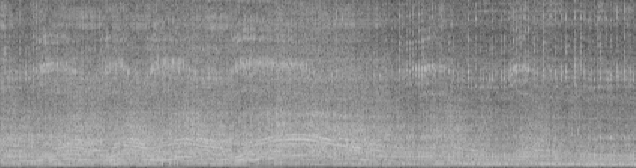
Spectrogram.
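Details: Small engine on an earth auger that started hard and died when revved, after carburetor replaced with a sprayer-type carb: now buzzes high and revs up and down cleanly without dying.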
